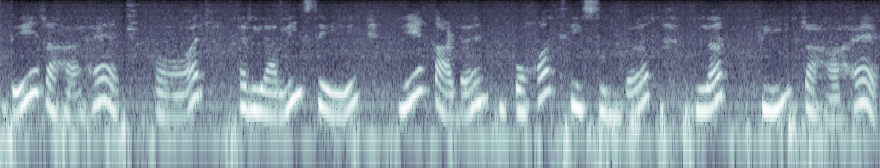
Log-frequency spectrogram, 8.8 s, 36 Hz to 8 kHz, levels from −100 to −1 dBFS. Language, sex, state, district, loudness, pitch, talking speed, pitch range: Hindi, female, Chandigarh, Chandigarh, -14 LUFS, 255 Hz, 100 wpm, 220-330 Hz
